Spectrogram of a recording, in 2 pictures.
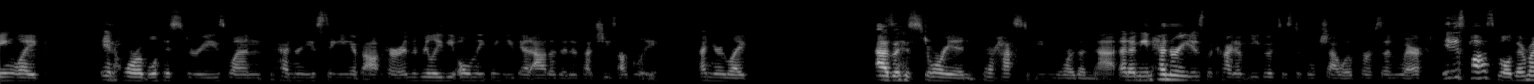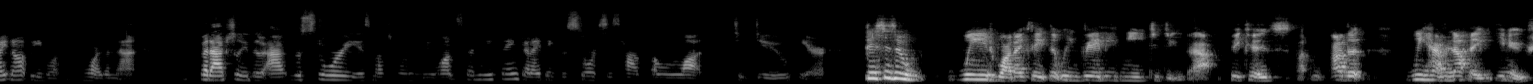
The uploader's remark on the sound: We would like to apologize for the compromised audio quality of this episode.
